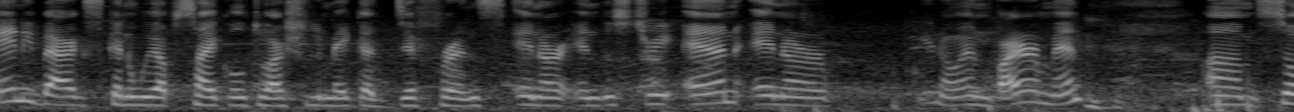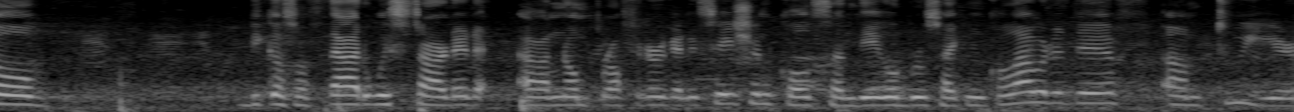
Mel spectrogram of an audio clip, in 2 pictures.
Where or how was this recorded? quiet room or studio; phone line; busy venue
busy venue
